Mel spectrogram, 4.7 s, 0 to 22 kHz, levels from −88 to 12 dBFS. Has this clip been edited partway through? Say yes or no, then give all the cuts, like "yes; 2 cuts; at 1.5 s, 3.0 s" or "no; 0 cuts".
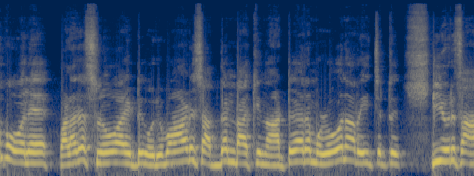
no; 0 cuts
